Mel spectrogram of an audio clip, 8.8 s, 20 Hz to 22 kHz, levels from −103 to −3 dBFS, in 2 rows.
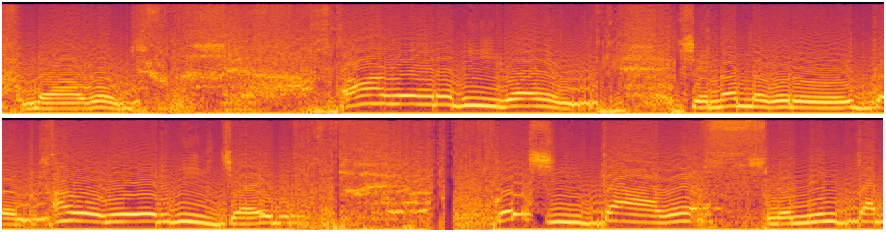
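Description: Speech carries harsh, buzzy stuck-bit distortion throughout, likely from a high data bit held fixed. The waveform shows large offset steps near full scale, and the spectrogram shows broadband noise filling the pauses.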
